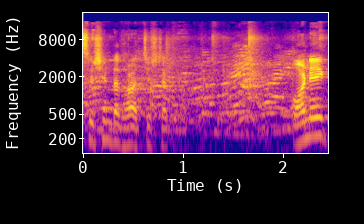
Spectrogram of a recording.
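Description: A group of children chattering, many voices overlapping, with no single clear speaker.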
